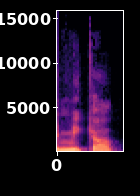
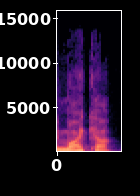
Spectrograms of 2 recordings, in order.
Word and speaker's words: Micah: Again, thinking about the vows, you could say Mikah. You could say Micah. Up to you. Just pick one. Doesn't matter it's a short or long I sound. Uh and so mah or mikah doesn't matter.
